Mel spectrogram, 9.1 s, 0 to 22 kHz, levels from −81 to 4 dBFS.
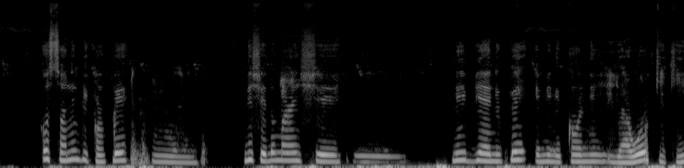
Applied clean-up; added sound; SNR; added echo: neural mask model Resemble Enhance denoiser.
